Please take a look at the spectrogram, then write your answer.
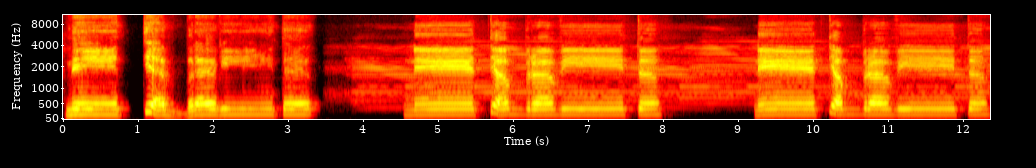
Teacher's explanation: nay is a long vowel, so there is a longer holding, two holds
